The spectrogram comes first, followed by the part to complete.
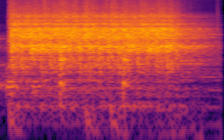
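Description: A loud, dense rushing noise in the mixer's output, strongest in the upper range, whose brightest top end closes off near the end.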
